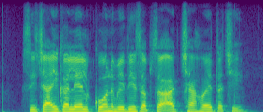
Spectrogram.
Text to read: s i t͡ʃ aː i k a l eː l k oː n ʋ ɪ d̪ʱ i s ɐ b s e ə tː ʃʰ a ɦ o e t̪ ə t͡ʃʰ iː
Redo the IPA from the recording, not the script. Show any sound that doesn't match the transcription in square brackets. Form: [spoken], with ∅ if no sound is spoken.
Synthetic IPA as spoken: s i t͡ʃ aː i k a l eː l k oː n ʋ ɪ d̪ʱ i s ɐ b s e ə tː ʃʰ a ɦ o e t̪ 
